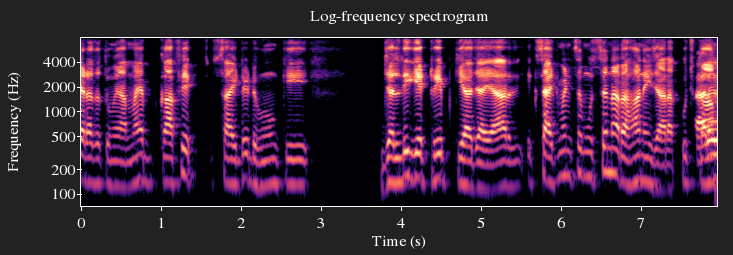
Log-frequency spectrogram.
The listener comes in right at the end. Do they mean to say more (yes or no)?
yes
